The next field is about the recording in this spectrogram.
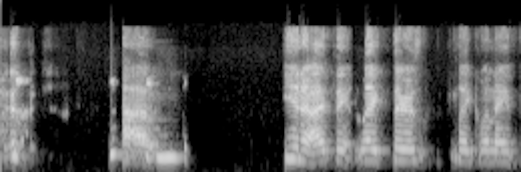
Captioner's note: chuckle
